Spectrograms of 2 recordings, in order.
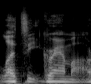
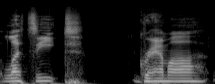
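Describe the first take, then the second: First: There is no pause before grandma. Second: There is a pause before grandma.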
